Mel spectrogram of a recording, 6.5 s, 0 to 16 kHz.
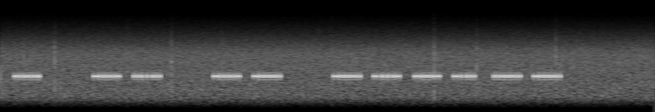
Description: Hellschreiber (Feld-Hell, 122.5 baud), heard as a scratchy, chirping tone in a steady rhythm, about 1230 Hz. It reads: … DX DE EA0KSE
